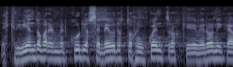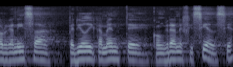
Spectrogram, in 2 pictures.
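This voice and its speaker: Hardly pausing, a man talks in a monotone, flat intonation amid noticeable background noise and audible room echo. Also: medium pitch for a man, moderate pace, very even loudness. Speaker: columnist and writer. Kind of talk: public conversation. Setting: stage with audience.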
